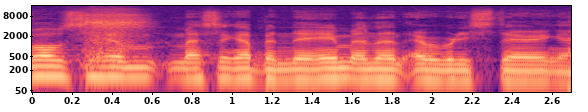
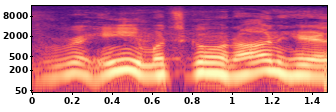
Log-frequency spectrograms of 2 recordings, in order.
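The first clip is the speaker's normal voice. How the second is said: higher, louder bewildered blurting; loudly baffled, pitched up; mock loud confusion; 5 semitones higher, 8 dB louder, slower than usual. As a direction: imitate a friend puzzling out loud. Voicing Dom's loud confusion.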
